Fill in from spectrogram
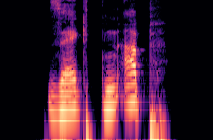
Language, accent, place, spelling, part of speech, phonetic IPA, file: German, Germany, Berlin, sägten ab, verb, [ˌzɛːktn̩ ˈap], De-sägten ab.ogg
- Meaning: inflection of absägen: 1. first/third-person plural preterite 2. first/third-person plural subjunctive II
